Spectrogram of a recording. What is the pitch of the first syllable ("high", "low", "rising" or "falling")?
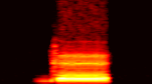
low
